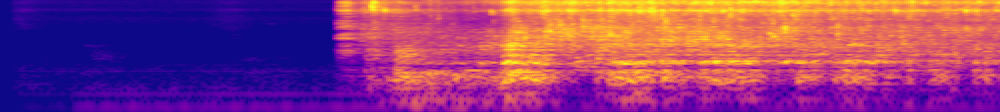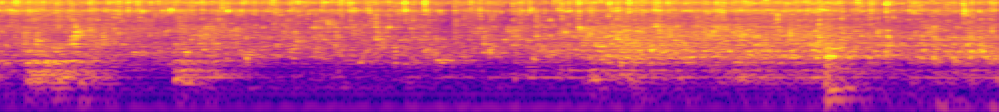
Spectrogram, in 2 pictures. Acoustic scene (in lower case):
restroom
